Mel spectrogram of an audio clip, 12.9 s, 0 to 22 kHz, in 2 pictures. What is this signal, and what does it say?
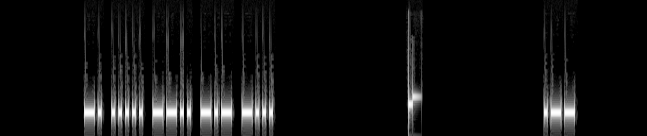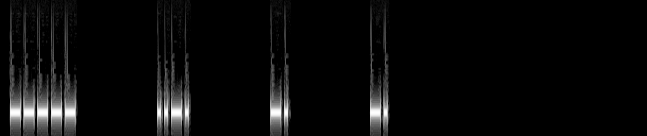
Morse code, heard as a keyed tone, about 36 wpm, spaced as for 15 wpm, 700 Hz. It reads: N5ZKB W0FNN
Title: USA Call Signs - 5 Characters - 8x Character Spacing - 35wpm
